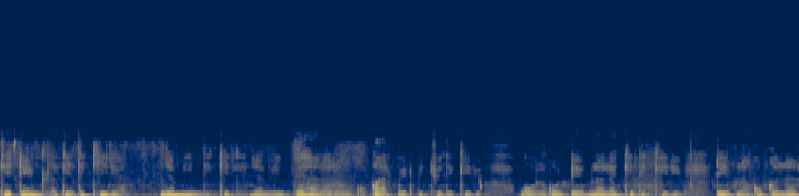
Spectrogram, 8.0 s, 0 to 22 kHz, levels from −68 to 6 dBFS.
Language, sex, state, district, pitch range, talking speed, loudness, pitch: Rajasthani, female, Rajasthan, Churu, 160-175 Hz, 195 wpm, -20 LUFS, 165 Hz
